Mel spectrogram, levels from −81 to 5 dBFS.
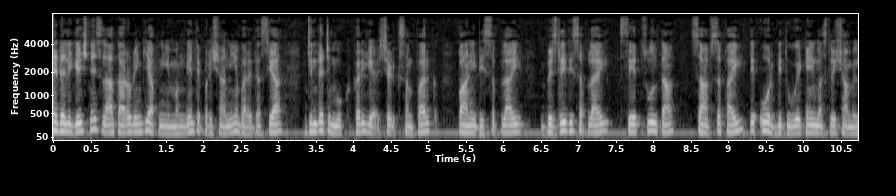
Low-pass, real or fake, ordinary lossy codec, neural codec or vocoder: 7.2 kHz; fake; none; codec, 16 kHz, 4 kbps, FreqCodec, larger model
